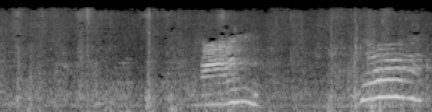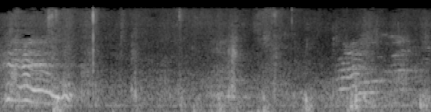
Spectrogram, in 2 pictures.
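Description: A young child's voice making two wordless, sing-song calls, about one and a half and three seconds in, over soft footsteps of rubber boots on grass.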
